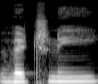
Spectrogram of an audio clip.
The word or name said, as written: večný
